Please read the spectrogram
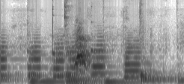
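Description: Background music with a steady beat of evenly spaced notes, and about halfway through a short, sharp yelp from an excited golden retriever jumping up to greet a familiar person.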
